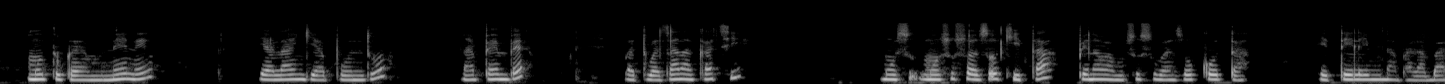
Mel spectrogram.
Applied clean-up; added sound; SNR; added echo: none; none; none; none.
